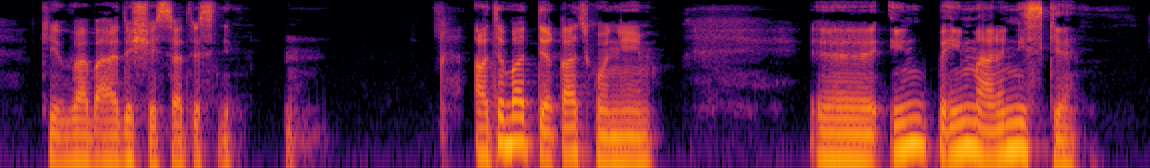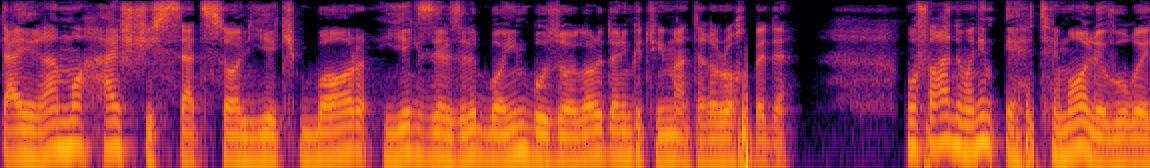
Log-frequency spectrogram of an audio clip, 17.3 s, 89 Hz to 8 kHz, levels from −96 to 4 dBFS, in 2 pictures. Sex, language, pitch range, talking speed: male, Persian, 105-140 Hz, 135 wpm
